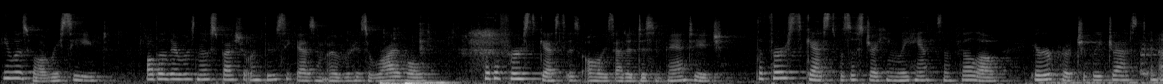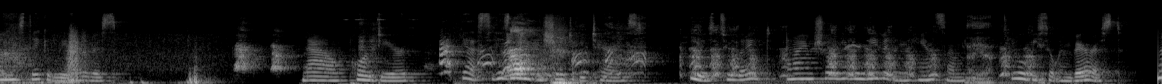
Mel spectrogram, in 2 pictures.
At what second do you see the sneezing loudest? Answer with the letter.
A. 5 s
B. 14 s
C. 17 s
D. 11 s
C.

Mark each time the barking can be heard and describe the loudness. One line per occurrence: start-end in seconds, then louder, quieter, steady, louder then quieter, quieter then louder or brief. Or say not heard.
12.1-22.1 steady.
